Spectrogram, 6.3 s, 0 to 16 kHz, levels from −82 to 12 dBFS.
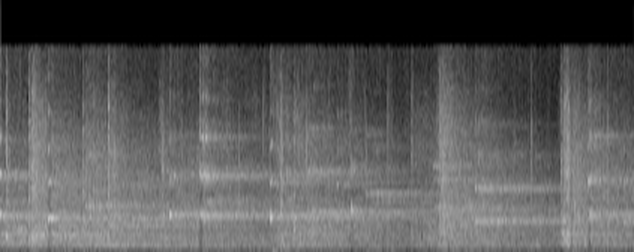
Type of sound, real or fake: real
